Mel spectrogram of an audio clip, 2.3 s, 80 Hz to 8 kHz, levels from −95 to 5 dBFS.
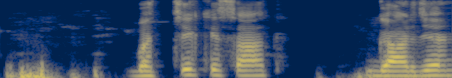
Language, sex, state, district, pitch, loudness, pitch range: Hindi, male, Bihar, Jahanabad, 190 Hz, -20 LUFS, 180-190 Hz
